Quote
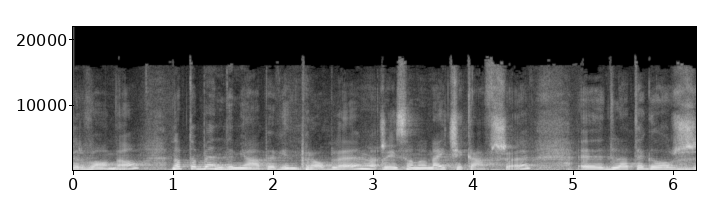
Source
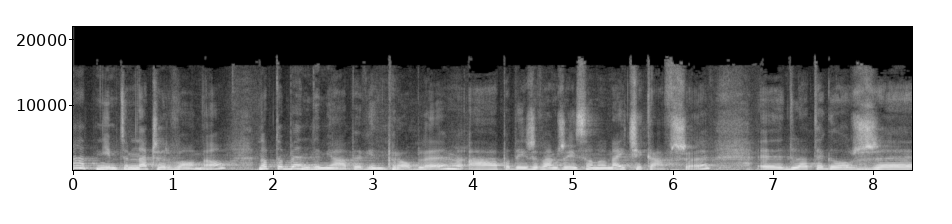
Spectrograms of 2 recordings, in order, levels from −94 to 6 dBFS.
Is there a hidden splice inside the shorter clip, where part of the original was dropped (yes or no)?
yes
